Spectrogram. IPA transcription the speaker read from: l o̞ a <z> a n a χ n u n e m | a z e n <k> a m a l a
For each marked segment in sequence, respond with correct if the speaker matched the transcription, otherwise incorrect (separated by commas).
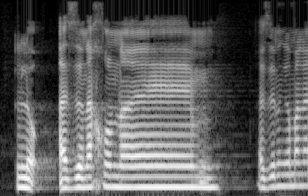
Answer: correct, incorrect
